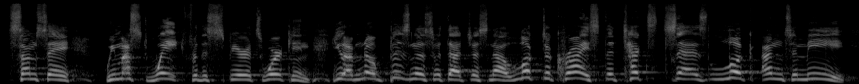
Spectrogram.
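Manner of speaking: high, loud pulpit bellow; fervent preaching. Acted. Rustic preacher correcting those who wait, bellowing fervently. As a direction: drive it home from the pulpit at full force. Acted preacher at full force.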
